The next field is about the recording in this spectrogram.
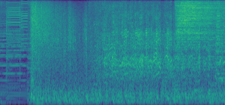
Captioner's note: thunder crashes; audience laughing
